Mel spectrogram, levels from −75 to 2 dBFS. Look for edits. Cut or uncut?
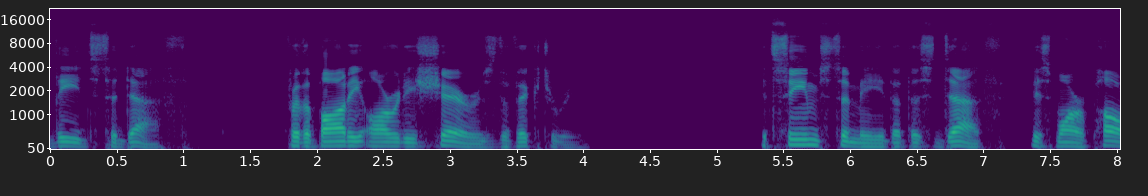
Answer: uncut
